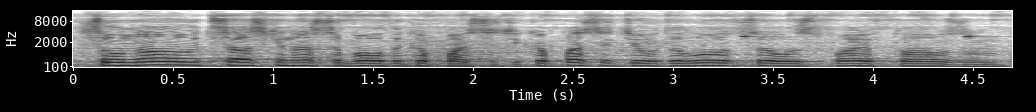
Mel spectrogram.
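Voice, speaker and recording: A man giving an unscripted step-by-step equipment tutorial as an instructor, speaking plainly and haltingly in short phrases. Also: a little high, mellow, a little hiss or hum. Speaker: instructor demonstrating equipment calibration.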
